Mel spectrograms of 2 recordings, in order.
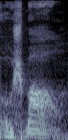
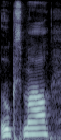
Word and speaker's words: Uxmal: stop the site of the ancient city of OMA gringos like us have been known to say oops small but please keep in mind that in Mayan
